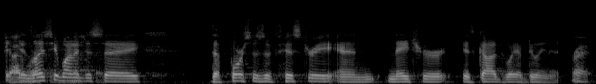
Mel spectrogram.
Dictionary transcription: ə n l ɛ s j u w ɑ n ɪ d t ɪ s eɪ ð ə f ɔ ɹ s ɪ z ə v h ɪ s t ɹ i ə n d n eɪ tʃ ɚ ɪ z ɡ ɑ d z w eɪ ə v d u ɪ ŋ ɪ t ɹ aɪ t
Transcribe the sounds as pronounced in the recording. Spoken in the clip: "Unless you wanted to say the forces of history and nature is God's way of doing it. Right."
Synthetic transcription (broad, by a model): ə n l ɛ s j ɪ w ɑ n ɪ d t ɪ s eɪ ð ə f ɔ ɹ s ɪ z ə v h ɪ s t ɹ i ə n n eɪ tʃ ɚ ɪ z ɡ ɑ d z w eɪ ə v d u ɪ ŋ ɪ t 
